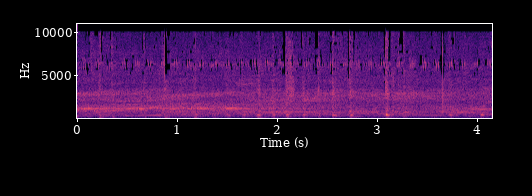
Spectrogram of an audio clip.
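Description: Guitar playing in short plucked notes, with one sharp click about three seconds in.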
